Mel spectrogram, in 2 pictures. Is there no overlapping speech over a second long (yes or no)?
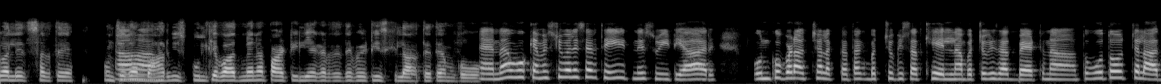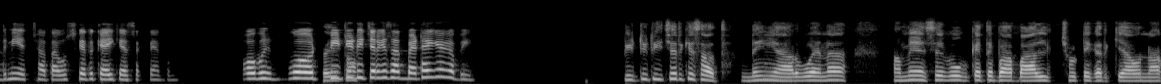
yes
